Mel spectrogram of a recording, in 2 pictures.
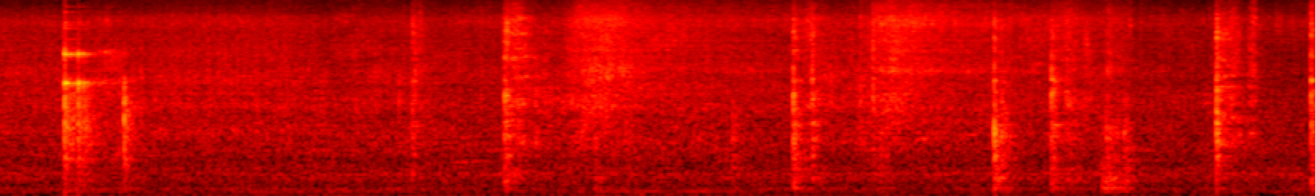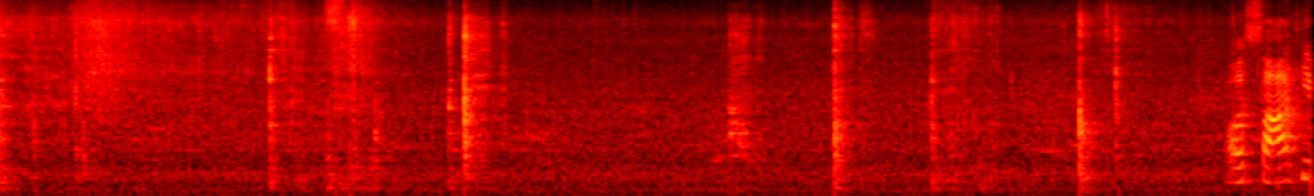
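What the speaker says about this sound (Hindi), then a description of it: "मोटी मोटी कटी हुई वेजिटेबल्स हैं, गाजर है, शिमला मिर्च है, ये इसके अंदर ऐड कर दूँगी" Chopped carrots and capsicum stirred into chicken gravy in a pan, with repeated spoon scrapes and clinks against the metal over a low, continuous sizzle.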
